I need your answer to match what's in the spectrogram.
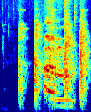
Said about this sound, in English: Apologies for the knocking. I have the builders in.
